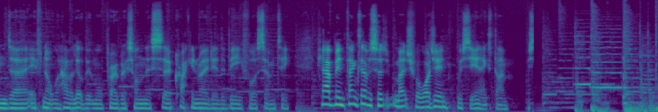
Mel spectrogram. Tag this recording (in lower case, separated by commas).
police radio chatter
